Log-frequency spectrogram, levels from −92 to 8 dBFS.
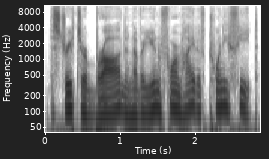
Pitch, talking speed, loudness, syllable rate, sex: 100 Hz, 250 wpm, -19 LUFS, 5.9 syllables/s, male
